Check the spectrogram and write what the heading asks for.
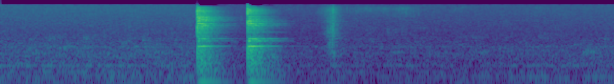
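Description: A metal mallet striking a steel leather stamping tool, pressing a border pattern into dampened leather backed by a solid granite slab: two sharp, ringing strikes about a third of a second apart, then a lighter tap.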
